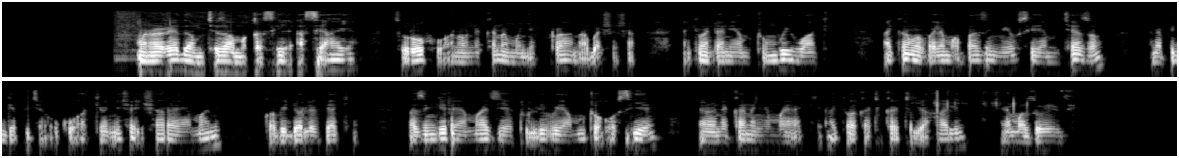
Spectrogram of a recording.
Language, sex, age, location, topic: Swahili, male, 18-24, Nakuru, education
